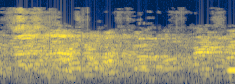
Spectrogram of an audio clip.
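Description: Indistinct chatter of several voices echoing in a gymnasium.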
